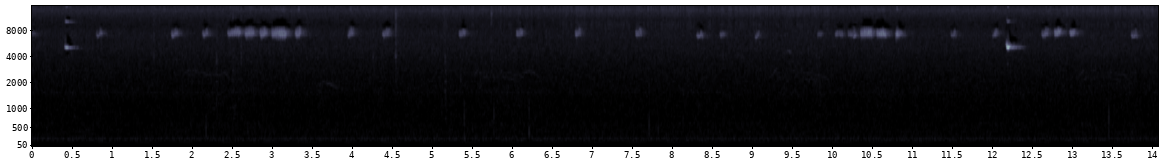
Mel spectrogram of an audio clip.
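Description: Faint, high-pitched chirps from small birds in short irregular runs, with two sharper single falling calls, one just after the start and one near the end.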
